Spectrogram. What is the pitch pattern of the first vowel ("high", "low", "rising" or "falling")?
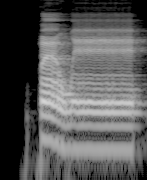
falling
